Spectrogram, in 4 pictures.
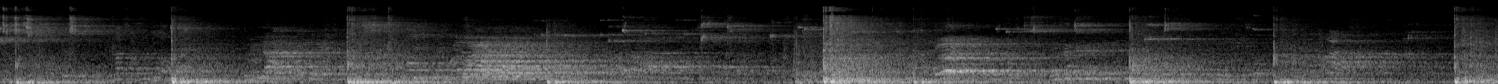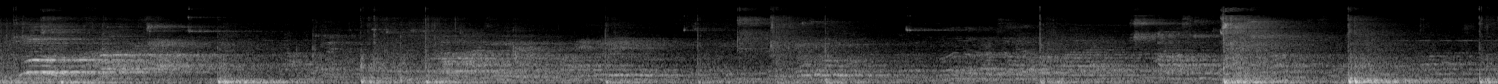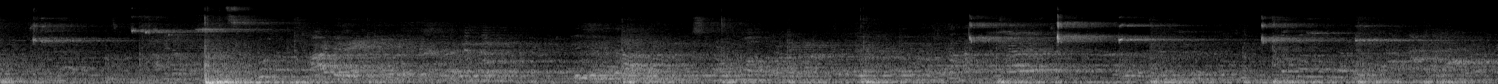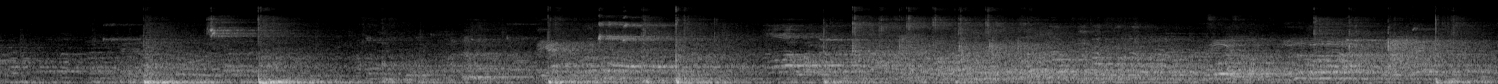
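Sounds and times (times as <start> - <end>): volleyball slaps and thuds: 8.2 - 8.9.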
